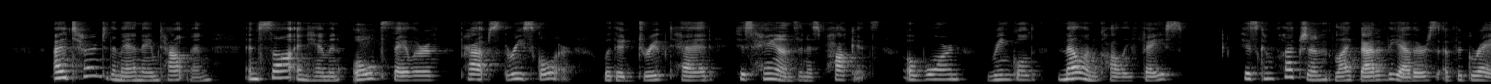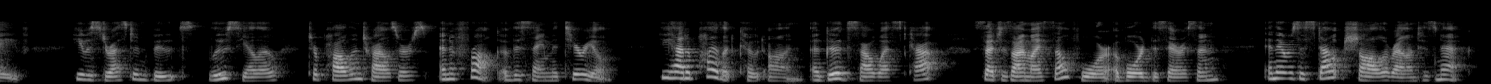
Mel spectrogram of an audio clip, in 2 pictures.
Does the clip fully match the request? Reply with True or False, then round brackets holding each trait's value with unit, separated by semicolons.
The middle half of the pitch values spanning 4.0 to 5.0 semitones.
True (4.5 semitones)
